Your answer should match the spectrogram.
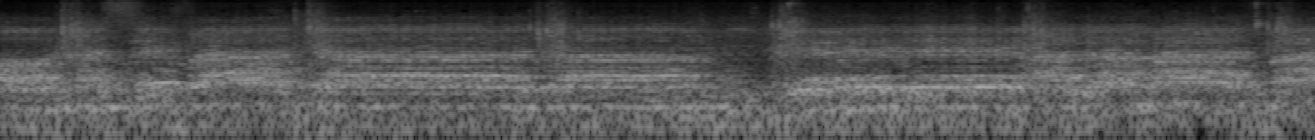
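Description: A congregation of men chanting a noha refrain together in unison, with sharp chest-beating strokes about once a second keeping the rhythm.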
